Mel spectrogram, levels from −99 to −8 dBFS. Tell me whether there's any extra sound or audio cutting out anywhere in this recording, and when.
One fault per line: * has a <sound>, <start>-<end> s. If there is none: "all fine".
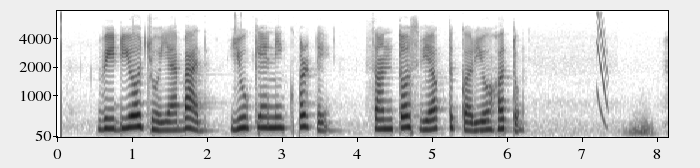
* has a dropout, 3.1-3.2 s
* has a chirp, 7.2-7.4 s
